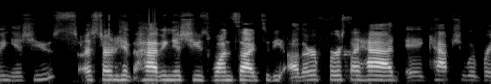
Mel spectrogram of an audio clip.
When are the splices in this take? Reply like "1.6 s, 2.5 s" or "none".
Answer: none

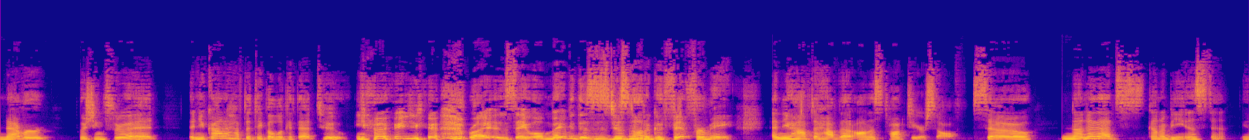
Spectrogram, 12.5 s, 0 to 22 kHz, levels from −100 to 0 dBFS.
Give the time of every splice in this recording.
10.6 s, 11.5 s

